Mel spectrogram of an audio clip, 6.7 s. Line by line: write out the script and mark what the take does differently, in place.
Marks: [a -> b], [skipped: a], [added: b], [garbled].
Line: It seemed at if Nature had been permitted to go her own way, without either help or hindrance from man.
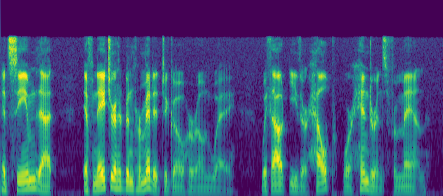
It seemed [at -> that] if Nature had been permitted to go her own way, without either help or hindrance from man.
